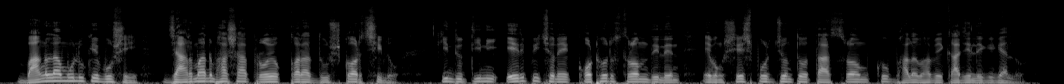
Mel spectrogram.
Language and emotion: Bengali, neutral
